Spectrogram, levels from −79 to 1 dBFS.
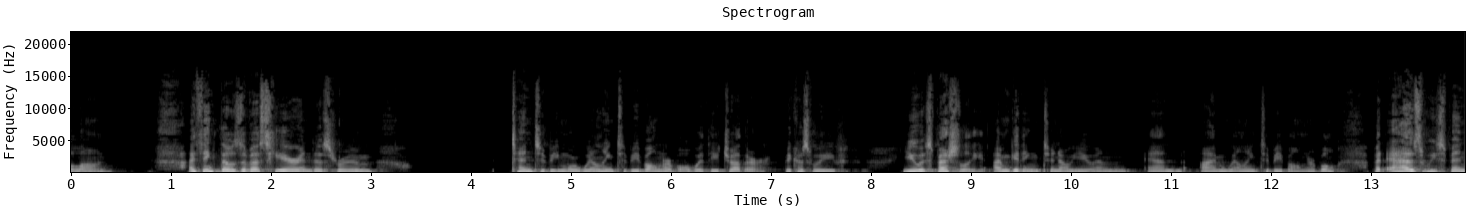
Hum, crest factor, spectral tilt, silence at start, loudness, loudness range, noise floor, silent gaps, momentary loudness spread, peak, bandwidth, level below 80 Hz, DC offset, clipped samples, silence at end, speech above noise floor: none; 18 dB; -5.5 dB/octave; 0 s; -32 LUFS; 5 LU; under -90 dBFS; none; 13 LU; -14 dBFS; 15.5 kHz; -66 dBFS; under 0.1%; under 0.1%; 0 s; over 58 dB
